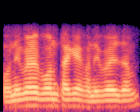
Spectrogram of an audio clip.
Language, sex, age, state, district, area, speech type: Assamese, male, 45-60, Assam, Tinsukia, urban, conversation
